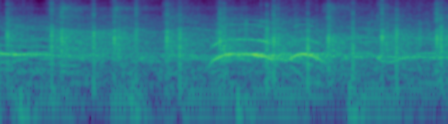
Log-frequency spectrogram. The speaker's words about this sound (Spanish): Voy a pedir un aplauso muy fuerte a nuestra primera invitada musical,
